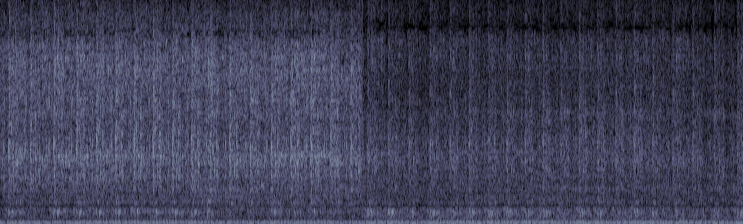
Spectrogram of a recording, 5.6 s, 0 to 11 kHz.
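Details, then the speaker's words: 1961 Chevrolet Impala, base 235 six-cylinder, three-speed manual, parked in junkyard about 28 years, first run: rough, lumpy idle with regular pops; popping at idle, owner suspects a fluttering valve, valve train issues. "kind of sounds like a valve fluttering in there though that pop pop pop that sounds like valve to me"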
